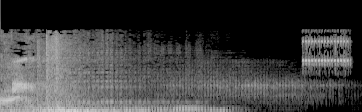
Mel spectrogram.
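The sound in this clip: A telephone rings in a rapid electronic trill, one short burst at the very end. Before it comes a longer stretch of louder, mixed sound that fades.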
